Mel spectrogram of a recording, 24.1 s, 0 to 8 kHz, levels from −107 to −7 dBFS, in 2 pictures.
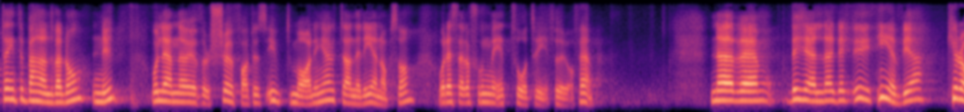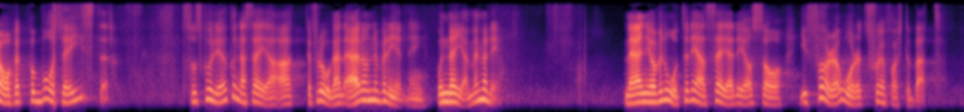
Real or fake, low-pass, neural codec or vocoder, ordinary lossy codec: fake; 7.2 kHz; codec, 24 kHz, 0.9 kbps, WavTokenizer, large speech release; none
